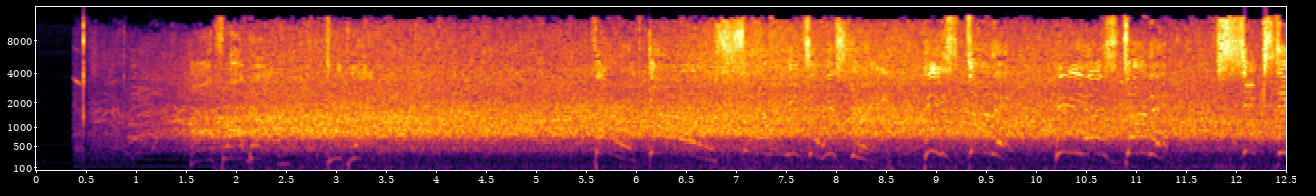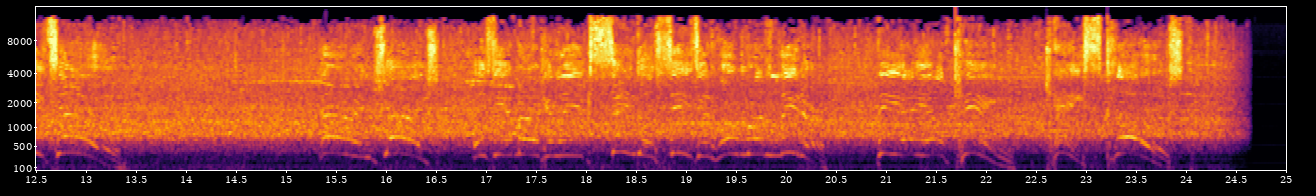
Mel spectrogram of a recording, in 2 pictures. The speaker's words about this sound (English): Interesting. I know sound maven Ari is cringing at the crowd noise. That was what the crowd noise sounded like.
